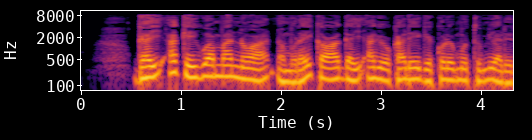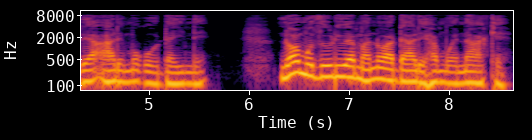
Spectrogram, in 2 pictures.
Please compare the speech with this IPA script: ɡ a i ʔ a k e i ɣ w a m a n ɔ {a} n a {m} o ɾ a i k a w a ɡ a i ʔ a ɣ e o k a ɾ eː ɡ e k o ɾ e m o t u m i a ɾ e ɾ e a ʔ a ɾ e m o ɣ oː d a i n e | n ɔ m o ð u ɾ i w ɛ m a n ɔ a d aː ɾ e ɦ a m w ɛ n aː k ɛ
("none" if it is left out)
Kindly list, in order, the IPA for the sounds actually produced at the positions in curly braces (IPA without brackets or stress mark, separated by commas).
a, m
